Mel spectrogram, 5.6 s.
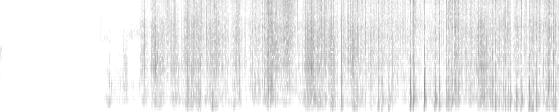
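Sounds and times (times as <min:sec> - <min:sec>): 
ear cleaning on both ears: 0:01.4 - 0:05.5.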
